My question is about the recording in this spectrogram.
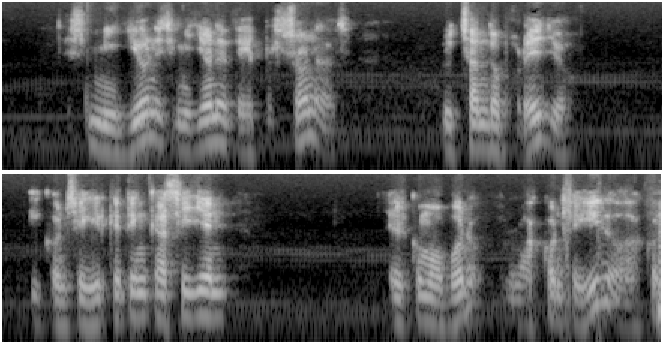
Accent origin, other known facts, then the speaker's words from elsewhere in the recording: Castilla-La Mancha, Spain; además de que somos manchegos todos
